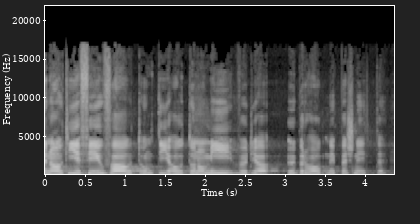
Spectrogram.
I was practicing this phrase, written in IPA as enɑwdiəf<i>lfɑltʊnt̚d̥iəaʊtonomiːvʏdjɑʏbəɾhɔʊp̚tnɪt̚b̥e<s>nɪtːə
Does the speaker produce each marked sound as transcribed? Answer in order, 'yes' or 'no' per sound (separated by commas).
no, no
